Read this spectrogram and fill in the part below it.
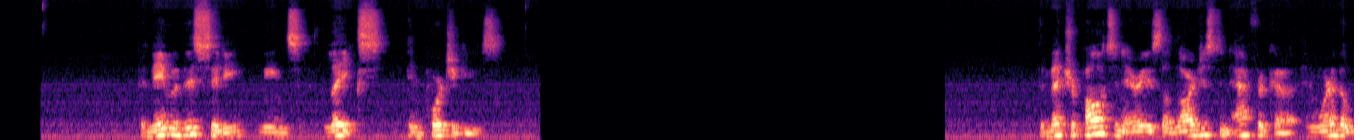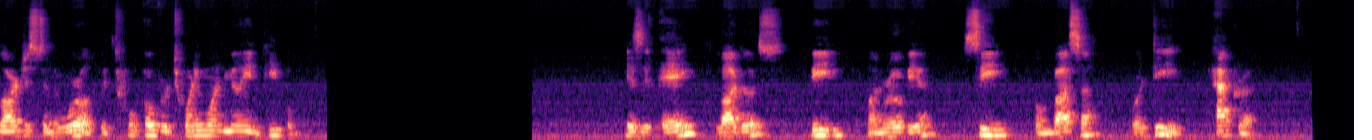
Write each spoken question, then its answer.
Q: Is it A, Lagos, B, Monrovia, C, Mombasa, or D, Accra?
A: If you chose Lagos, you're correct.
